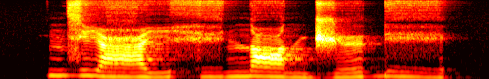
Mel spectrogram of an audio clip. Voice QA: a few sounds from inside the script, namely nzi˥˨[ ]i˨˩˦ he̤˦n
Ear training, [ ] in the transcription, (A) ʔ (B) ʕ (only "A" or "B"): B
